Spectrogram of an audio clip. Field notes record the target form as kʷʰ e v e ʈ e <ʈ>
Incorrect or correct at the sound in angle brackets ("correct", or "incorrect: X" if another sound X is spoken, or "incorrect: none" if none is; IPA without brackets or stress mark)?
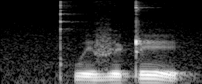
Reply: incorrect: none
